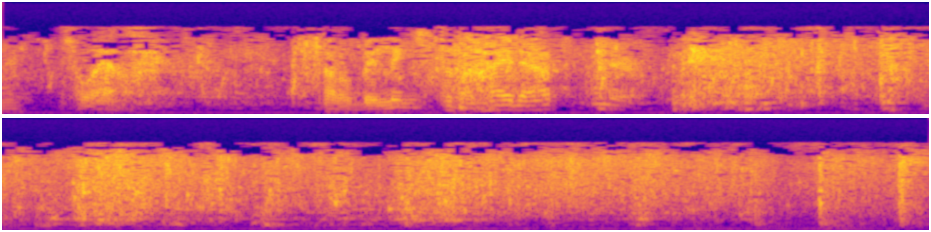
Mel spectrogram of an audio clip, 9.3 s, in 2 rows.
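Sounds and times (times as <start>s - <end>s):
speech: 0.3s - 1.0s, 1.6s - 4.1s
footsteps splashing through muddy creek water: 0.4s - 9.2s.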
